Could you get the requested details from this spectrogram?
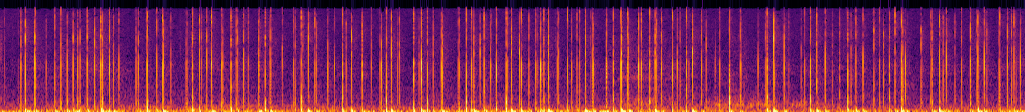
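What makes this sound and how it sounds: A palm-sized, soft, clear purple plastic gel ice pack pouch with glitter beads is scratched and tapped with long nails in both hands. The result is a dense, steady stream of rapid crackly clicks and scratchy taps over a soft, low, thumping body, lasting the whole clip.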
